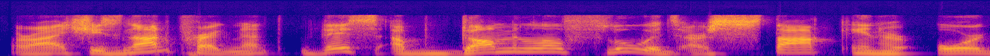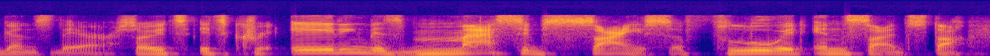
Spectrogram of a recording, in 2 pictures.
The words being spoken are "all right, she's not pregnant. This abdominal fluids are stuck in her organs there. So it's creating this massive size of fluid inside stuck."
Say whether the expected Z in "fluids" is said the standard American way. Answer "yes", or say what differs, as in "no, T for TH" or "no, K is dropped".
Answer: yes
